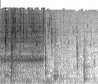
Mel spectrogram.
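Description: Running tap water as hands are washed at a sink: a steady, hissing stream for the first second, then broken splashes and drips as the hands move through the flow.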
